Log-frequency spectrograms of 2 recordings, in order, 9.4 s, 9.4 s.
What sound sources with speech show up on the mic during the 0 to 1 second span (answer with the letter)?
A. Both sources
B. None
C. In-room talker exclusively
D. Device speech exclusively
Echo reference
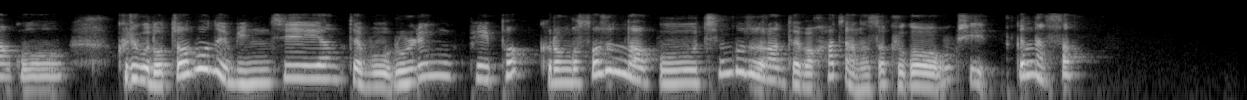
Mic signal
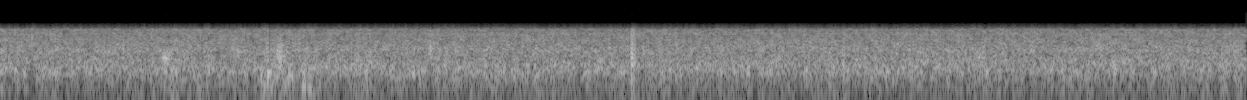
B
